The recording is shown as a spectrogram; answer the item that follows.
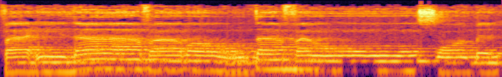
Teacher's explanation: fau itu terdengar tafkhim, tebal, tafkhimul gunnah ya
